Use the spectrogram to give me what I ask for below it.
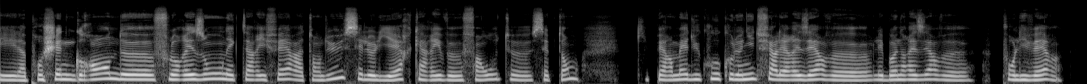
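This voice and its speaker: A woman with a dark, mellow tone and fairly high pitch talks at a moderate pace in a flat monotone, recorded dry and close with no echo, very clean, over a silent background. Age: 40s. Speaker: beekeeper. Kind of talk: interview. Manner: hesitant, frequent fillers.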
